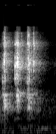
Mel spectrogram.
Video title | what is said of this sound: Cradle to cradle for an inclusive society. Music with natural and recycled materials | the seeds are inside, and you can shake it and listen to the seeds moving inside the pumpkin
